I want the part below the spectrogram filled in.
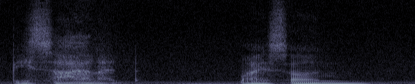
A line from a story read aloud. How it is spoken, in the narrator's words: she whispered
